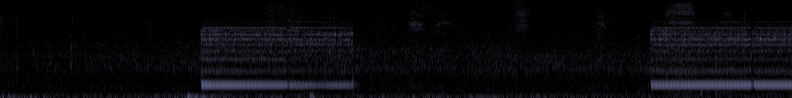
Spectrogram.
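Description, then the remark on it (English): A phone's ringback tone sounds twice while waiting for a call to connect: steady, buzzy two-second tones separated by a long pause, over a low background rumble. “And it keeps making me think it's your fucking, like, waiting fucking ringtone to, like, get into a call.”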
